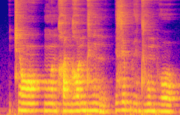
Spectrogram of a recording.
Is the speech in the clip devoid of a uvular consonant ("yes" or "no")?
no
